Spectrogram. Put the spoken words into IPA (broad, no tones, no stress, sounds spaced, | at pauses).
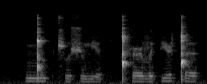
ŋ͡ǃ u p cʰ u ʃ u mʲ ə | ǃʰ ə˞ v ə pʲ ə˞ ǃ ə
